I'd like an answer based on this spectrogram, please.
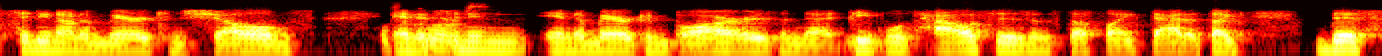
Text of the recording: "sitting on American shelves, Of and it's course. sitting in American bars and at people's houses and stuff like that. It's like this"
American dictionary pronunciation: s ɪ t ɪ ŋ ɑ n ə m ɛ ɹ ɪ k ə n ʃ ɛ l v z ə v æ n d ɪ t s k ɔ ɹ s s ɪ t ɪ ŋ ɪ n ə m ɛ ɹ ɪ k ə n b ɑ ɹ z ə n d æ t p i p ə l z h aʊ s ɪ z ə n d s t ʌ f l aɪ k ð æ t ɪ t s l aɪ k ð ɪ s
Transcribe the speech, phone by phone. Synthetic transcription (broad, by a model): s ɪ t ɪ ŋ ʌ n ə m ɛ ɹ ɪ k n ʃ ɛ l v z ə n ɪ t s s s ɪ t ɪ ŋ ɪ n ə m ɛ ɹ ɪ k ə n b ɑ ɹ z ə n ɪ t p i p l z h aʊ s ɪ z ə n s t ʌ f l aɪ k ð æ t ɪ t s l aɪ k ð ɪ s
